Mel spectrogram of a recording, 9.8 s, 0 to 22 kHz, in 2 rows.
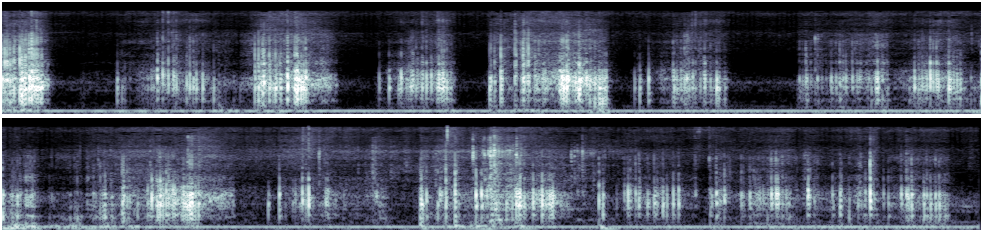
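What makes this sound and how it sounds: A pink embossed faux-leather journal cover, solid, is scratched with long acrylic nails, giving repeated dry, rasping scratch strokes centered in the midrange around 875 Hz. A steady low hum sits underneath throughout. The strokes come in quick bursts that run together over the clip.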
